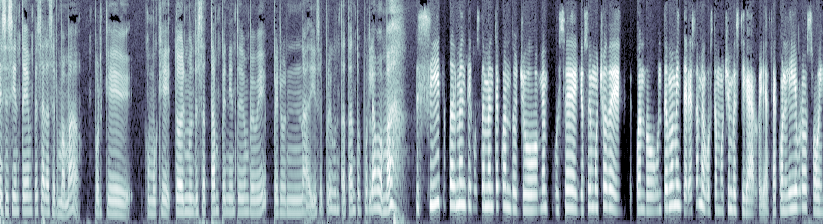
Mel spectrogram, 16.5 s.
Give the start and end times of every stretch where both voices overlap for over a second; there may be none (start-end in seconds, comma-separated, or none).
none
